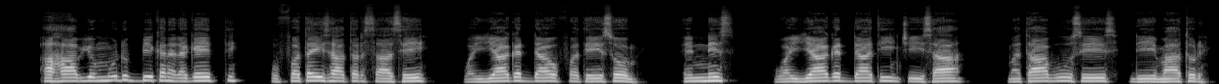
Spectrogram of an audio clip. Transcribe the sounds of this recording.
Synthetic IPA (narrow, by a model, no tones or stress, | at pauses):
ʔɐɦaːbjɔmːuːd̪ʊbːiːkɐnɐᶑɐɡɐʔɛt̪ːɪ | ʊfːɐt̪ɐɪs̬aːt̪ɐɾsaːse̞ː | wɐjːaːɡɐd̪ːaːʊfːɐt̪e̞ːso̞ːmɛ̥ | ʔɪnːɪs | wɐjːaːɡɐd̪ːaːt̪iːnt͡ʃʼiːsaː | mɐt̪aːbuːseːsd̪e̞ːmaːt̪ʊɾɛ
